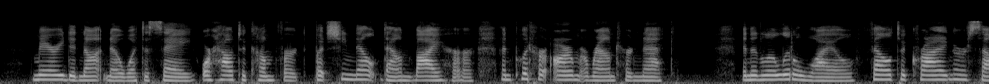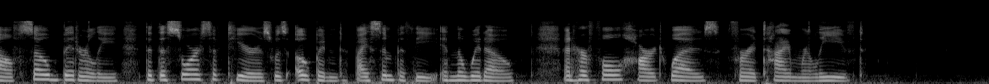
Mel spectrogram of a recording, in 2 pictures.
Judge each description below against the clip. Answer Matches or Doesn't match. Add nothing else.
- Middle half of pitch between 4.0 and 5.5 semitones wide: Doesn't match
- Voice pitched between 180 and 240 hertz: Matches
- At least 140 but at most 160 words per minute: Doesn't match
